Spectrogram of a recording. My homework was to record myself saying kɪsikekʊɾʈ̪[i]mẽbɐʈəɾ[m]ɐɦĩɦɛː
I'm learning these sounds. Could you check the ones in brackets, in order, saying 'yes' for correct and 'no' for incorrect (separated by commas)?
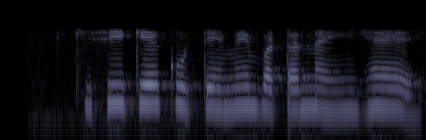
no, no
